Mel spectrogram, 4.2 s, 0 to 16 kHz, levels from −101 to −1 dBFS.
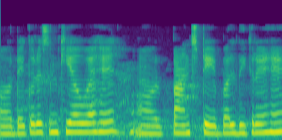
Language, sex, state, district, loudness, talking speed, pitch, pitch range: Hindi, female, Haryana, Rohtak, -15 LUFS, 155 wpm, 220 Hz, 200-235 Hz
